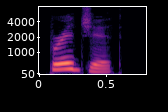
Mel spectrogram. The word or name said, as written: Brigit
